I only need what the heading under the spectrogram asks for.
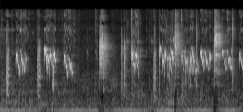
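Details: Several pet budgerigars chirping, singing and talking to each other while playing, recorded unfiltered: bursts of quick high chirps and warbled notes in short clusters, with sharp clicks between and a steady low hum underneath.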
